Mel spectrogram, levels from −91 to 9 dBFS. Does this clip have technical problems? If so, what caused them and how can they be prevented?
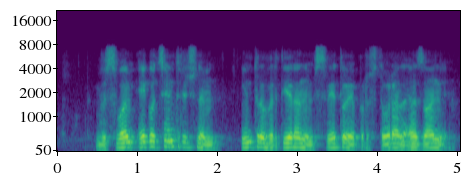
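Yes. AMR bit errors make the speech turn hoarse and gargly from 1.33 to 1.49 s, and again from 4.20 to 4.48 s. Flipped bits in weakly protected frame data misplace excitation pulses and skew pitch, gain and spectrum. The damage is heavier in the first burst, which fits an error rate near 10 percent, than in the second, nearer a few percent. To prevent it, improve radio link quality or use stronger channel coding.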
